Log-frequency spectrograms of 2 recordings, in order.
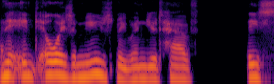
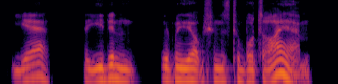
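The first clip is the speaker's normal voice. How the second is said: put-on cantankerous, grumpy old man's griping voice; 2 semitones lower than usual. Retelling a british customer's reply to a sales trainer: imitating a grumpy old man. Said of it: "this grumpy old guy just going".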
